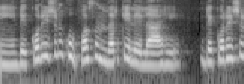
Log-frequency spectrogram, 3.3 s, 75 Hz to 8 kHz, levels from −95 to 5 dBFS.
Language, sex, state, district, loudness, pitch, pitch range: Marathi, female, Maharashtra, Gondia, -16 LUFS, 280 Hz, 230-315 Hz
